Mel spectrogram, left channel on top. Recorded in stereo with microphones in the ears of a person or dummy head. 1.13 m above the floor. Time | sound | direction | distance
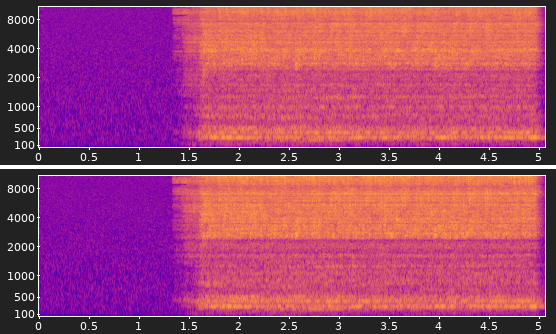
1.3 | a running tap | 15° right (ahead or behind) | 1.1 m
